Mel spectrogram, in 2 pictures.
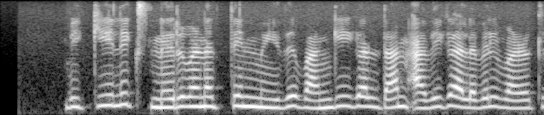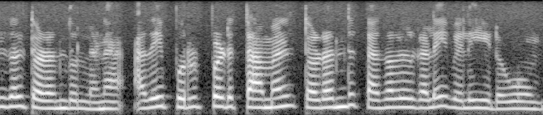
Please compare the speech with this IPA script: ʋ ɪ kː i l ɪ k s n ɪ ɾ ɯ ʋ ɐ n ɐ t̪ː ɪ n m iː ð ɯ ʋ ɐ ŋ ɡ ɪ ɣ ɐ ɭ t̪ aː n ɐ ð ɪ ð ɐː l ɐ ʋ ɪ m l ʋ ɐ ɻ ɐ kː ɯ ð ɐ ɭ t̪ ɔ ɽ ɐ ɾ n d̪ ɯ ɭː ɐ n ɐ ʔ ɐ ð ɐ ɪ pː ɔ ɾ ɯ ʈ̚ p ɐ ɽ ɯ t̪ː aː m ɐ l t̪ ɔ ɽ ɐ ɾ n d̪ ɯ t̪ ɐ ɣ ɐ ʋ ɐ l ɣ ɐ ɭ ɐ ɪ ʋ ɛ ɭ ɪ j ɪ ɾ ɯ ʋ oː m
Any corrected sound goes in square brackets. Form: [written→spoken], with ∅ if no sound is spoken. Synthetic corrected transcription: ʋ ɪ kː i l ɪ k s n ɪ ɾ ɯ ʋ ɐ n ɐ t̪ː ɪ n m iː ð ɯ ʋ ɐ ŋ ɡ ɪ ɣ ɐ ɭ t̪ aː n ɐ ð ɪ [ð→ɣ] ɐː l ɐ ʋ ɪ [m→∅] l ʋ ɐ ɻ ɐ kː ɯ [ð→ɣ] ɐ ɭ t̪ ɔ ɽ ɐ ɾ n d̪ ɯ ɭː ɐ n ɐ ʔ ɐ ð ɐ ɪ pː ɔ ɾ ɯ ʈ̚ p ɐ ɽ ɯ t̪ː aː m ɐ l t̪ ɔ ɽ ɐ ɾ n d̪ ɯ t̪ ɐ ɣ ɐ ʋ ɐ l ɣ ɐ ɭ ɐ ɪ ʋ ɛ ɭ ɪ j ɪ [ɾ→ɽ] ɯ ʋ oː m

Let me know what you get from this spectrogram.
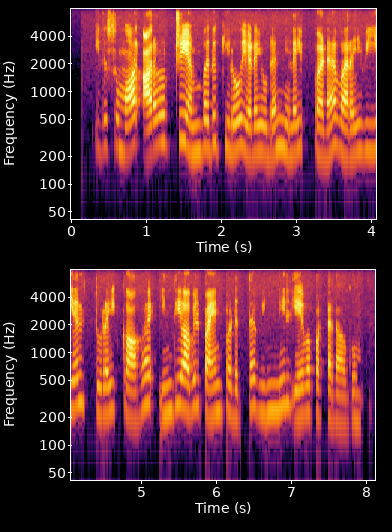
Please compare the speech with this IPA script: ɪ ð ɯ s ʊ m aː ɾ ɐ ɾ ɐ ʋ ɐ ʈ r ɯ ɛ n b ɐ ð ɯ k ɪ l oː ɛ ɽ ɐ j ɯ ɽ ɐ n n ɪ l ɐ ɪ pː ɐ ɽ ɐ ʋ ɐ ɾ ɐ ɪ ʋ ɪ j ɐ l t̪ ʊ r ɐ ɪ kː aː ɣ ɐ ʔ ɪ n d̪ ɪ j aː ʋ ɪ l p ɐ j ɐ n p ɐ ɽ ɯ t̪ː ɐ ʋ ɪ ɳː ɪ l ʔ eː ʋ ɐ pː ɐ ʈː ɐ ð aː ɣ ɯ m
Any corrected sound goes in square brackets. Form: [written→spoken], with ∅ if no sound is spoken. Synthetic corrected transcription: ɪ ð ɯ s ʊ m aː ɾ ɐ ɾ ɐ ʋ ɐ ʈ r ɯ ɛ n b ɐ ð ɯ k ɪ l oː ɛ ɽ ɐ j ɯ ɽ ɐ n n ɪ l ɐ ɪ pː ɐ ɽ ɐ ʋ ɐ ɾ ɐ ɪ ʋ ɪ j ɐ l t̪ ʊ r ɐ ɪ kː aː ɣ ɐ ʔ ɪ n d̪ ɪ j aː ʋ ɪ l p ɐ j ɐ n p ɐ ɽ ɯ t̪ː ɐ ʋ ɪ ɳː ɪ l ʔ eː ʋ ɐ pː ɐ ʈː ɐ ð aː ɣ ɯ m

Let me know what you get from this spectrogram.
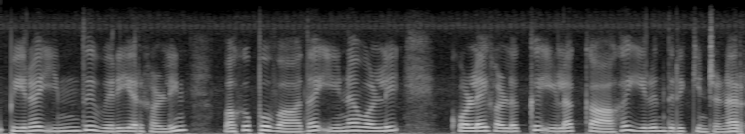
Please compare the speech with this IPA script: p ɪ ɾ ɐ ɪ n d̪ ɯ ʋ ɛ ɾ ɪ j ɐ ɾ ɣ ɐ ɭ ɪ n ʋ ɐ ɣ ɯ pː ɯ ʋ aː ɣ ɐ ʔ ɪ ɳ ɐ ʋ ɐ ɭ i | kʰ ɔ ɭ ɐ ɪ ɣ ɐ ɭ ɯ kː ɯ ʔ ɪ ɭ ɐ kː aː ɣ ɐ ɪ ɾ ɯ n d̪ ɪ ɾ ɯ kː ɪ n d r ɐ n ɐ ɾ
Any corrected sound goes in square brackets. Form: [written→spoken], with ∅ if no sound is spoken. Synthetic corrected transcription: p ɪ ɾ ɐ ɪ n d̪ ɯ ʋ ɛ ɾ ɪ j ɐ ɾ ɣ ɐ ɭ ɪ n ʋ ɐ ɣ ɯ pː ɯ ʋ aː [ɣ→ð] ɐ ʔ ɪ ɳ ɐ ʋ ɐ ɭ i | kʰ ɔ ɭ ɐ ɪ ɣ ɐ ɭ ɯ kː ɯ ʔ ɪ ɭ ɐ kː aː ɣ ɐ ɪ ɾ ɯ n d̪ ɪ ɾ ɯ kː ɪ n d r ɐ n ɐ ɾ

